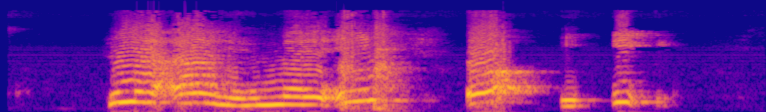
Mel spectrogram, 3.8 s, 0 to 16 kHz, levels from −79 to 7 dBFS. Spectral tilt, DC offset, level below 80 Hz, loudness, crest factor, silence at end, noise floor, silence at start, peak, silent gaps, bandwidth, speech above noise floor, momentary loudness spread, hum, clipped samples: -4 dB/octave; under 0.1%; -46 dBFS; -8 LUFS; 8 dB; 0.5 s; -48 dBFS; 0.55 s; 0 dBFS; none; 11.5 kHz; 42 dB; 8 LU; none; under 0.1%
